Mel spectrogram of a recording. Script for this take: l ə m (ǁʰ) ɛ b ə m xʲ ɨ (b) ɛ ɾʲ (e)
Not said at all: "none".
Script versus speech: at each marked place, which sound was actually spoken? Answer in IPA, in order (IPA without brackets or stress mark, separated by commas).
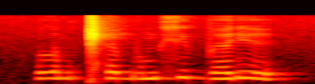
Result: ǁʰ, b, e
